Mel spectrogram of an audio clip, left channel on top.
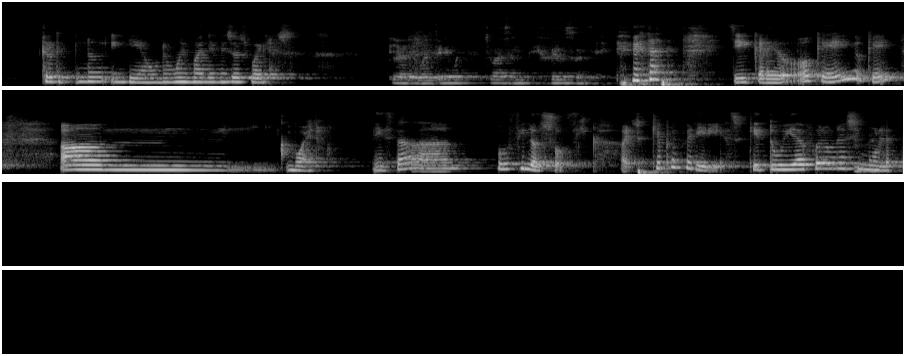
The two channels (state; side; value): silent; right; digital silence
